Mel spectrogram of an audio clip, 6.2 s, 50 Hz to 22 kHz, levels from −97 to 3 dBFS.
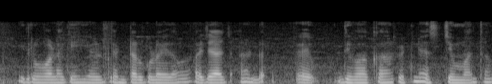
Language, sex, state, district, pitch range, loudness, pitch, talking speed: Kannada, male, Karnataka, Bellary, 135-155 Hz, -30 LUFS, 140 Hz, 105 wpm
